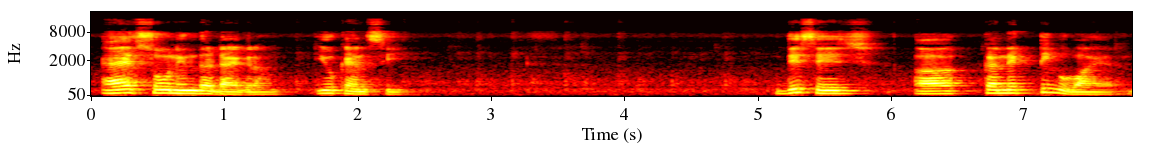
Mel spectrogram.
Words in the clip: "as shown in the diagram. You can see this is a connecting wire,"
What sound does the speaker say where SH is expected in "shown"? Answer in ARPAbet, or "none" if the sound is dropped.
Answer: S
